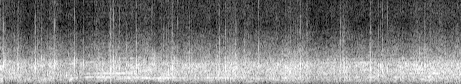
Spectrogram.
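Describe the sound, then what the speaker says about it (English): Loud, sustained audience applause at a gold award presentation for a band, as a drummer is called to the stage: a thick, even roar of many hands clapping, close and continuous without pause. "A round of applause before he does anything."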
